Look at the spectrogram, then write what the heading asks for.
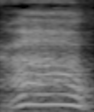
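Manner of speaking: high, loud mock cries of pain; imitating injured boy yelling. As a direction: cry out as if hurt.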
